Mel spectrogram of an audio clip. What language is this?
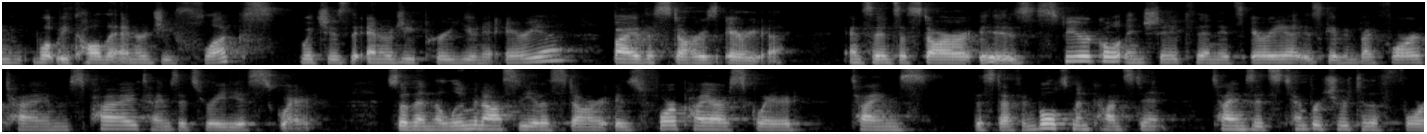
English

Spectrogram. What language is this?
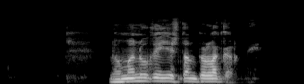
Aragonese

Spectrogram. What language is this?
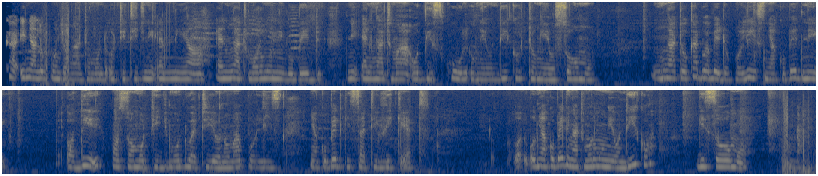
Luo (Kenya and Tanzania)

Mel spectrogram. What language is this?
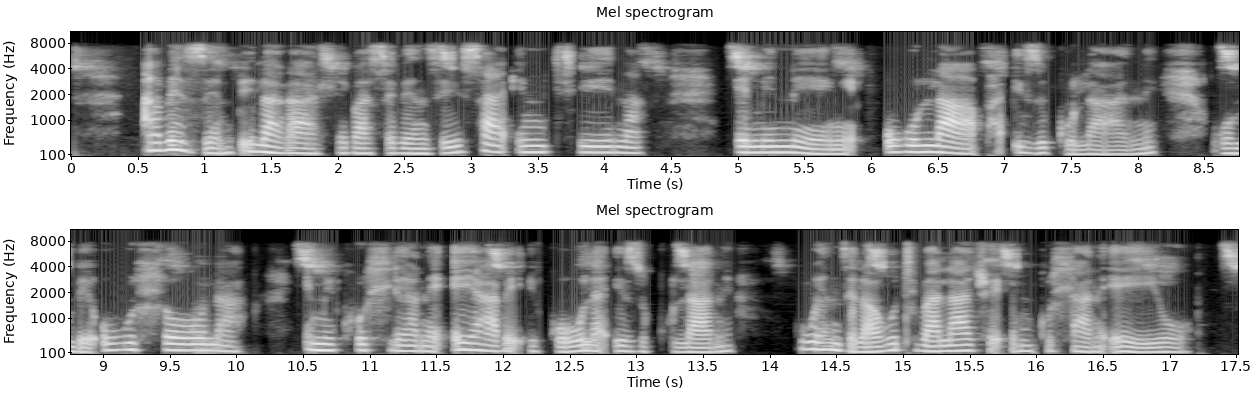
North Ndebele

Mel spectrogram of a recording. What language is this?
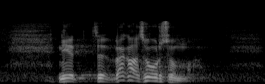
Estonian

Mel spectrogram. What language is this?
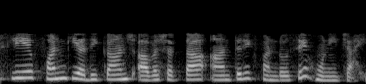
Hindi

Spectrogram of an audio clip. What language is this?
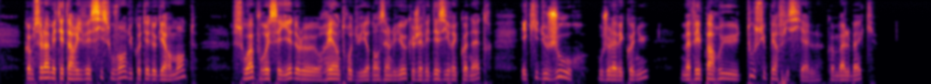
French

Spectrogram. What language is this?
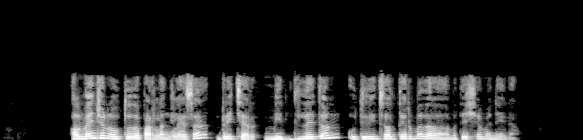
Catalan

